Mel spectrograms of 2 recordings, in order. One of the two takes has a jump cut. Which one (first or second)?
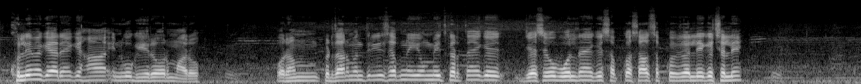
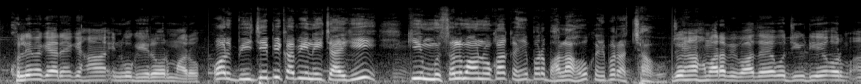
second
